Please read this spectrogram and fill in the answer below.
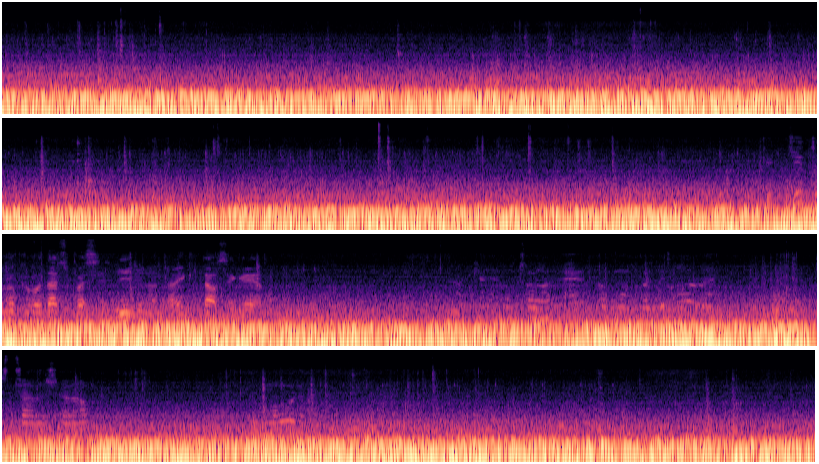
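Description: Car driving along an unpaved dirt road: a steady low rumble of engine and tyres, with scattered small clicks.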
